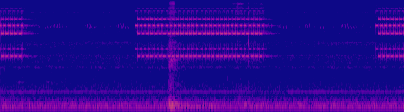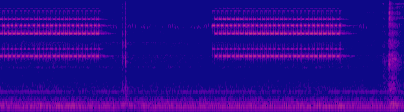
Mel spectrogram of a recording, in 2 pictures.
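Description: Mobile phone ringing: a high electronic ring in bursts of about two seconds, repeating about every three and a half seconds, four times in all. A click follows just before the end.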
